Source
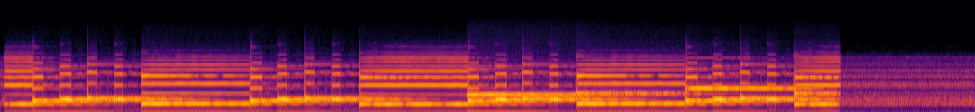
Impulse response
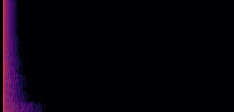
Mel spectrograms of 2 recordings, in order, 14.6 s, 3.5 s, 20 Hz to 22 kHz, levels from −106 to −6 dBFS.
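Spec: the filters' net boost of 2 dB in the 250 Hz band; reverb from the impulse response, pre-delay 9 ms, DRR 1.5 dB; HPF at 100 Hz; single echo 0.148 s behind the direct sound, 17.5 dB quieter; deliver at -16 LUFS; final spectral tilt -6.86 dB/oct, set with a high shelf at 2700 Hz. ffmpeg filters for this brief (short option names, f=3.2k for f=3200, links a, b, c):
-filter_complex "[0:a]highpass=100,equalizer=f=250:t=o:g=3.5,highshelf=f=2.7k:g=7.5,aecho=1:1:148:0.133,asplit=2[a][b];[1:a]atrim=start_sample=2205,adelay=9[c];[b][c]afir=irnorm=-1:irlink=0,volume=-0.5dB[d];[a][d]amix=inputs=2:normalize=0,volume=6.5dB"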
